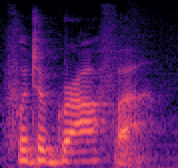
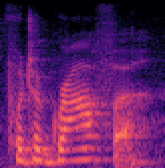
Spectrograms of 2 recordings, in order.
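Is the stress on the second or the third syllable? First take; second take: third; third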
